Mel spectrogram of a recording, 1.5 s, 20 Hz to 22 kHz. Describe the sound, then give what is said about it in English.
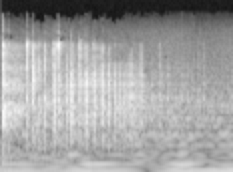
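Dice clatter in a quick burst of light, hard clicks lasting under a second, fairly loud, followed by a low steady hum with no talking. The roll decides a 50-50 chance of finding a flint, and the result is 27. “What are the chances? 50-50? I'll go with that. Here's the roll.”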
